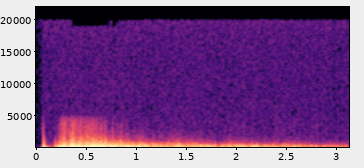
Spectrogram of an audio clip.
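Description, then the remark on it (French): A single artillery shell explosion from the Big Bertha gun striking the maternity hospital on rue d'Assas: a sharp, loud blast followed by a heavy, low rumbling roar that slowly fades over a few seconds, with no voices. “C'est l'explosion de Nebout de la grosse Bertha sur la maternité de la rue d'Assas.”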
